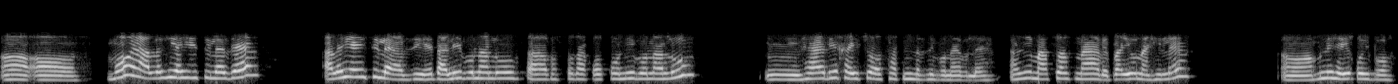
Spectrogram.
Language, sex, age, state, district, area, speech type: Assamese, female, 30-45, Assam, Morigaon, rural, conversation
